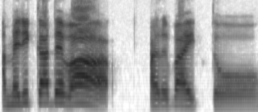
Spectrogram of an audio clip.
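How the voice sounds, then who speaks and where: A woman's lively intonation, dry with no echo, against a quiet background. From Kobe, Japan. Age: 20s. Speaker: university student with part-time job. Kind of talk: casual language-practice conversation. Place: home room. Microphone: earbuds.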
